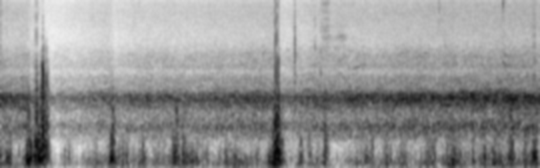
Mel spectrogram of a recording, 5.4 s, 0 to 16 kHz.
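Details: Dense flock of migrating snow geese in mid-March 2013 along the Missouri River valley near Chamberlain, South Dakota, recorded from a campground: a continuous overlapping chorus of low honking calls with louder single honks standing out.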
